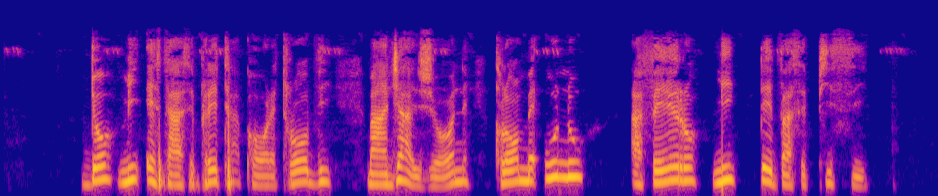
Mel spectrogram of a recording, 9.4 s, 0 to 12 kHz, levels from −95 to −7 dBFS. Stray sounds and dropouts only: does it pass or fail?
pass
